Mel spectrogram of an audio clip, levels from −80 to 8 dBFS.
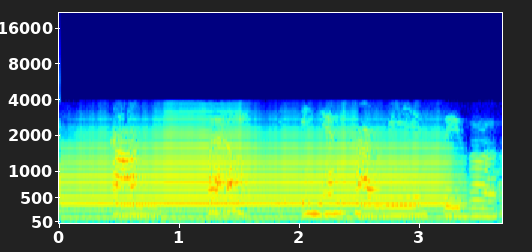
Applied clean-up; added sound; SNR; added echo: none; Brass instrument; -4 dB; none.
